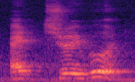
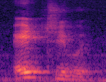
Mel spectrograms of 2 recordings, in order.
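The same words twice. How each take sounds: First: The stress is on the second syllable. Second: The stress is on the first syllable. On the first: It is used as a verb. "attribute in the seconds. The place uh, of test in the seconds place" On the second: It is used as a noun. "That is for the noun"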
